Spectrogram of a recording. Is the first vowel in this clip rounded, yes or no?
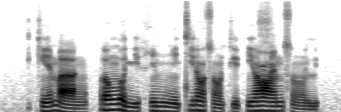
no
